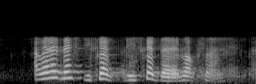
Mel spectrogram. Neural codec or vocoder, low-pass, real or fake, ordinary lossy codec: vocoder, 22.05 kHz, 80 mel bands, WaveNeXt; 3.6 kHz; fake; none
